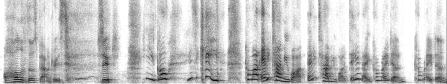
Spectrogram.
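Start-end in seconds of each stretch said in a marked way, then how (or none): 2.0-6.1 mock-invite them in with a sky-high voice; high mock host voice. To a friend, joking about being welcoming: high put-on voice. 6.1-8.9 high put-on voice, a bit softer; softer mock host voice. To a friend, still joking: softer high put-on invite.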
